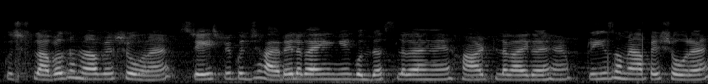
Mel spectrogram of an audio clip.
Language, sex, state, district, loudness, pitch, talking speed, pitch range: Hindi, female, Bihar, Bhagalpur, -29 LUFS, 240 Hz, 235 wpm, 230-250 Hz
